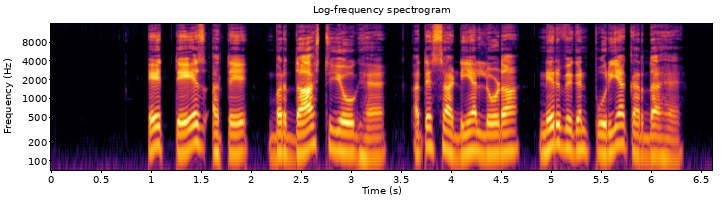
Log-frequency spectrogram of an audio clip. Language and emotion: Punjabi, neutral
